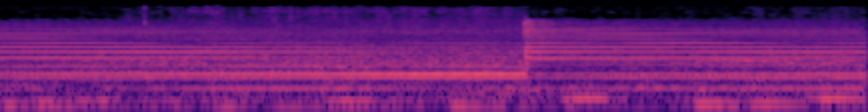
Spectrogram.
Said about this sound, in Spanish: El día celebrado en todo el mundo es el sonido que en España marca el cambio de año, las campanadas. Estas son de la... el reloj de la Puerta del Sol en Madrid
